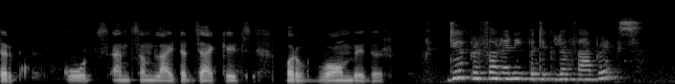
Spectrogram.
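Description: A speech recording with two kinds of call-path fault. Echo leak appears at 0.17–0.44 s, 2.38–2.64 s and briefly at 3.06–3.11 s: a faint copy of the voice trails the original by 192 ms, roughly 20 to 25 dB below it. The fixed delay sets it apart from room reverberation, which would smear continuously rather than repeat at one offset. The likely cause is a loudspeaker on the far end whose echo canceller let some of its microphone pickup through. Background gated by the echo canceller follows at 0.87–1.1 s, 2.76–2.87 s, 3.11–3.24 s and 3.79–4.13 s, where the room tone drops by about 35 to 40 dB for a tenth to a third of a second and then returns. Only the background ducks and the signal stays intact, unlike a packet-loss dropout that cuts the speech itself. The audio is band-limited at 8 kHz by the Opus call path.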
